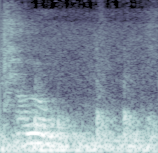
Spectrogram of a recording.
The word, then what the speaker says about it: shalom: It has 2 syllables. The shin letter has a kamatz under it. A short vowel, open syllable, is not possible unless it's accented. But if you look at the second syllable, the CVC here you have a long vowel, which definitely must be accented, which tells me that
